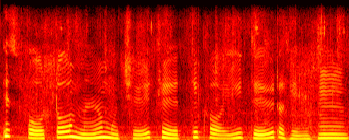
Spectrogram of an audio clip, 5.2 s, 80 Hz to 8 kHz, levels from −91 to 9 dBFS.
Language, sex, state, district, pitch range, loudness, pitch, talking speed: Hindi, female, Madhya Pradesh, Katni, 210-260 Hz, -17 LUFS, 225 Hz, 105 wpm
